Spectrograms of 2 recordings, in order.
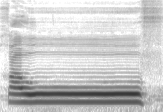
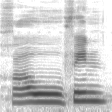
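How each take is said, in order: First: The vowel in khaw is drawn out long. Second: The vowel in khaw is kept short. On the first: The reader stops on this word. "जब हम वक्फ करेंगे तो आर्जी तौर पे इस पे मद करेंगे" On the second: The reading continues without stopping. "अमलार में तो हम इसे खींचते नहीं है, नरमी से पढ़ते हैं"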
